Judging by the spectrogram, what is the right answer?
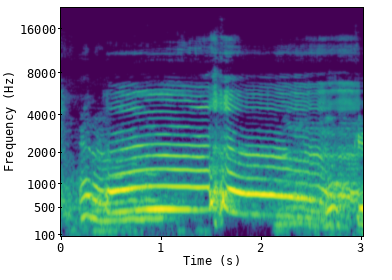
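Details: Baby boy crying during a blood test: loud, sustained infant cries with brief catches of breath between them, distress during the needle procedure.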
